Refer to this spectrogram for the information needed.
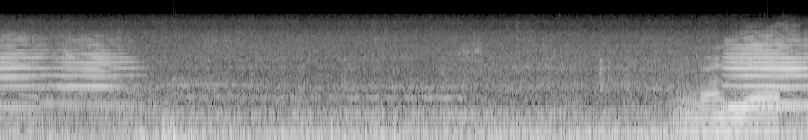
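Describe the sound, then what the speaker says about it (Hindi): A train approaching a small railway station sounds its horn in two long, loud blasts, one at the start and one at the end, with a steady rumble of the moving train in between. "ट्रेन अप्रोच कर रही है जी"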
